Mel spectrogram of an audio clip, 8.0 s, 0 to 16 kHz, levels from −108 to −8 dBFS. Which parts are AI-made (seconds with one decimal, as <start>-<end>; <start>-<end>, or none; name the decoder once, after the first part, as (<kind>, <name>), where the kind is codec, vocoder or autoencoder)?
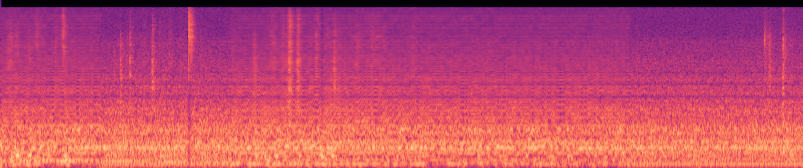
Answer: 0.0-1.0 (vocoder, Vocos); 2.3-6.3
